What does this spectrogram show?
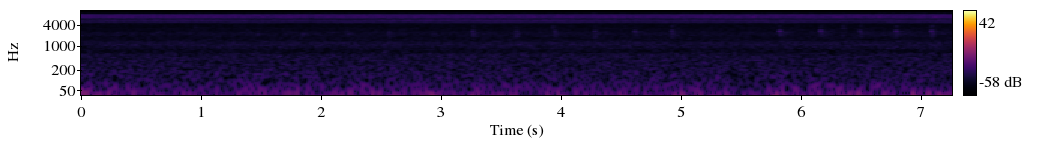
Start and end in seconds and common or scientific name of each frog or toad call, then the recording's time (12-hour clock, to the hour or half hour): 1.4	7.2	Cochran's lime tree frog
~5pm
